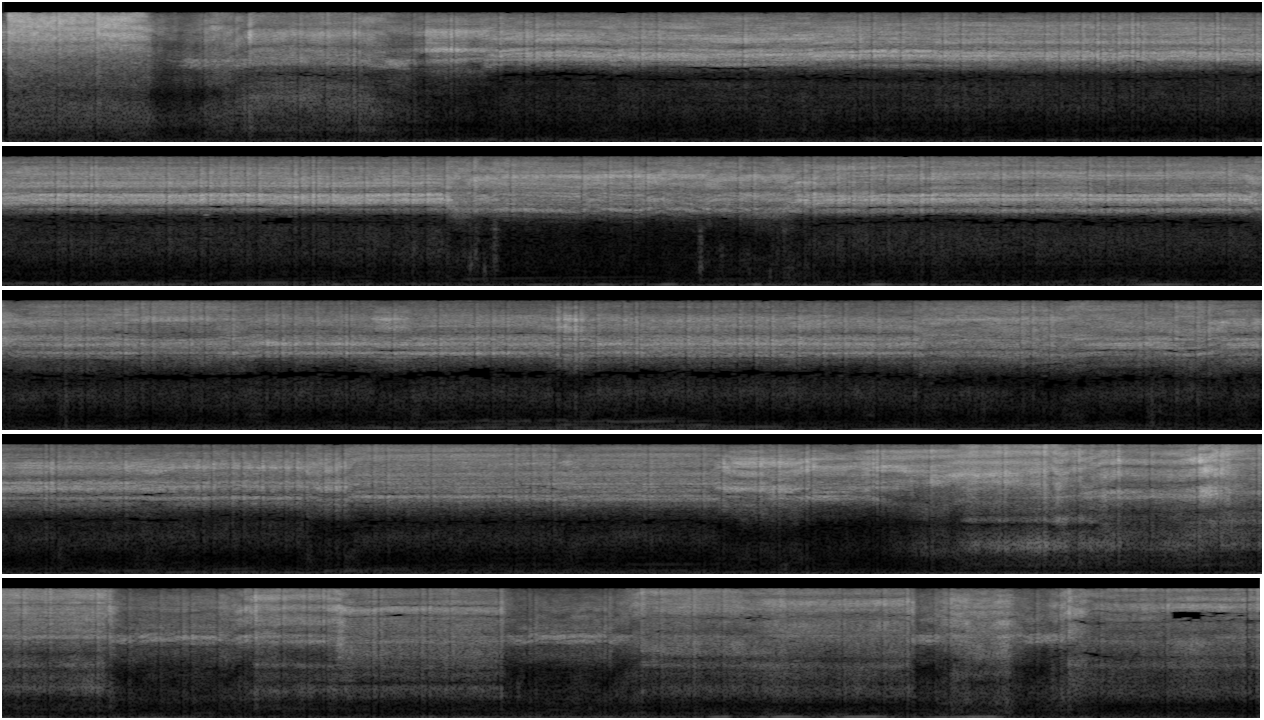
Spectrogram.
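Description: Garden hose spray nozzle running a steady jet of water, rinsing cleaning solution out of a cotton air filter and splashing onto concrete.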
